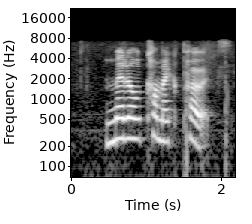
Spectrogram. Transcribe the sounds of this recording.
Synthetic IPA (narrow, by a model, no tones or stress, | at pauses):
mɪɾəlkʰɔmɪkpʰəə̰ts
